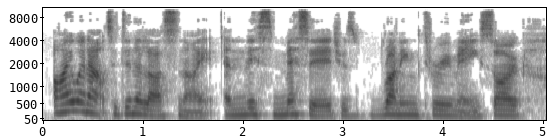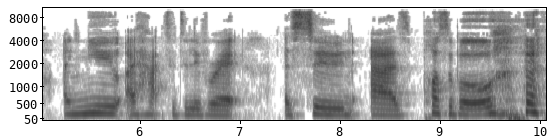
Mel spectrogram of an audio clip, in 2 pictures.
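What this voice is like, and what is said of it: Croaky, just-woke-up voice. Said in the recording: “excuse my voice, it's kind of croaky because I've got to be honest, I've not long got up”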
